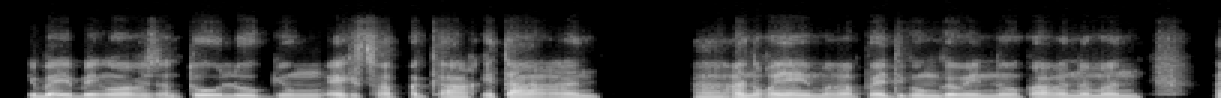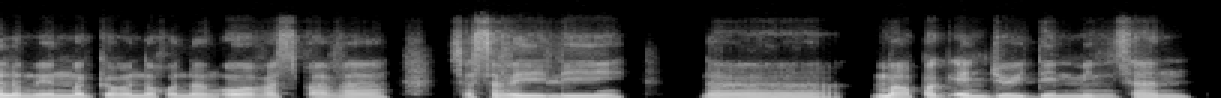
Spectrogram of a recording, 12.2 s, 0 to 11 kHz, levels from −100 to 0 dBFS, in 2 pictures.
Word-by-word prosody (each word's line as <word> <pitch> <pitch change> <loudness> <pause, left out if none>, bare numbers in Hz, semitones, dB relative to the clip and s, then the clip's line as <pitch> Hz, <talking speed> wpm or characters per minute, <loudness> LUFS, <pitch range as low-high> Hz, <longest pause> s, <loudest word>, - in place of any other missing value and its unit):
iba-iba 140 +1 +3
yung 145 - 0
oras 140 - -6
ng - - -8
tulog, 170 -3 +2
'yong 140 -1 -4
extra 130 - 0
pagkakakitaan. 80 +4 +1 0.5
Ah, 145 0 -1
ano 180 +1 +3
kaya 185 - +5
yung 185 - -2
mga 170 - +1
puwede - - +1
kong 155 -1 0
gawin 140 -1 +3
'no, 145 +1 -1
para 160 - +1
naman 160 -1 -1 0.4
alam 180 +2 +5
mo - - -1
'yun, 160 - 0
magkaro'n 165 +1 0
ako 160 - -3
ng 155 0 -1
oras 150 0 +1
para 135 +1 -2 0.4
sa - - -4
sarili, 150 0 +2 0.4
na 130 - -1 0.8
makapag-enjoy 150 -1 +2
din 145 -1 -1
minsan? 125 -1 -3
145 Hz, 160 wpm, -23 LUFS, 135-155 Hz, 0.8 s, kaya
